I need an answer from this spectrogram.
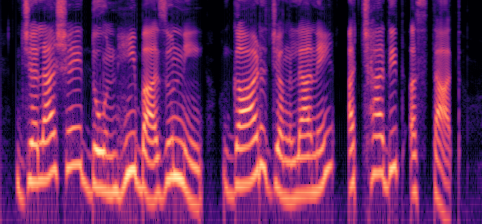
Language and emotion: Marathi, neutral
